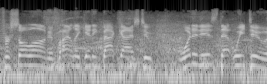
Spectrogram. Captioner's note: cheers and applause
